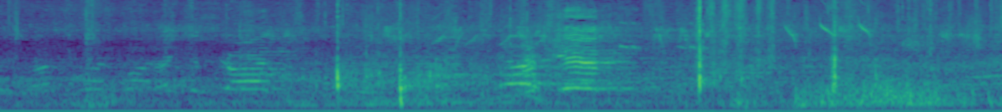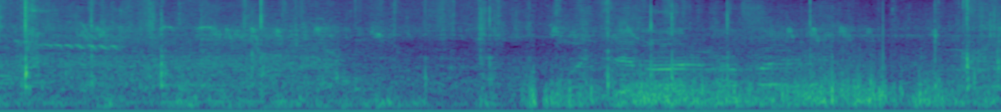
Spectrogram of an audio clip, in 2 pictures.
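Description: Field hockey sticks striking a hard ball: several sharp cracks spaced irregularly, with players' shouted calls between them.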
